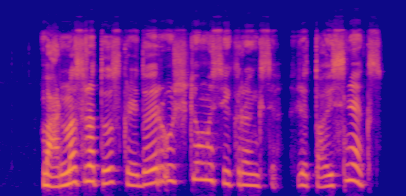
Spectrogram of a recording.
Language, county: Lithuanian, Vilnius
